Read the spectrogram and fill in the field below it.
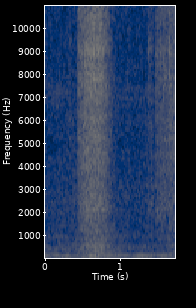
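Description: A sewing machine back-stitches along a straight-cut kameez neckline, a quiet, short motor hum with a brief louder whirring burst in the middle.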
